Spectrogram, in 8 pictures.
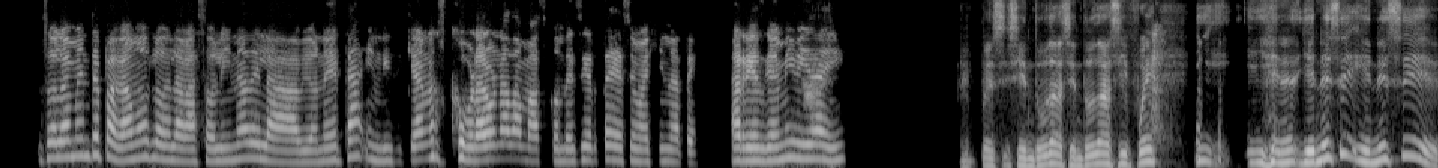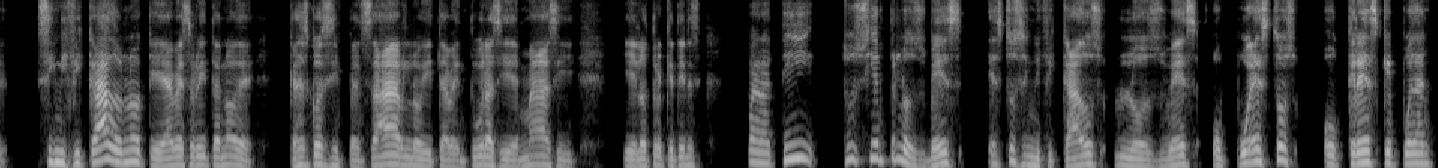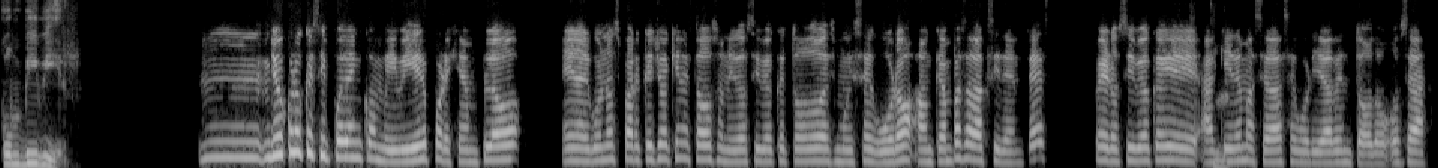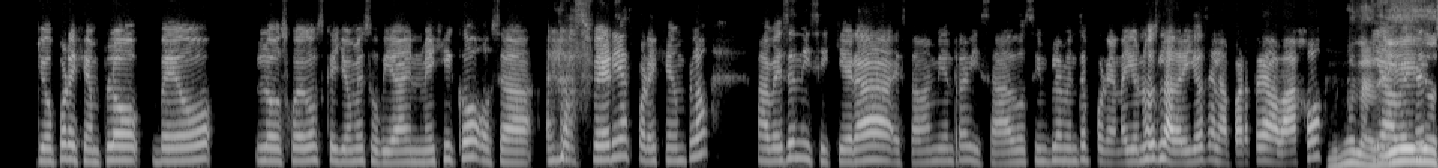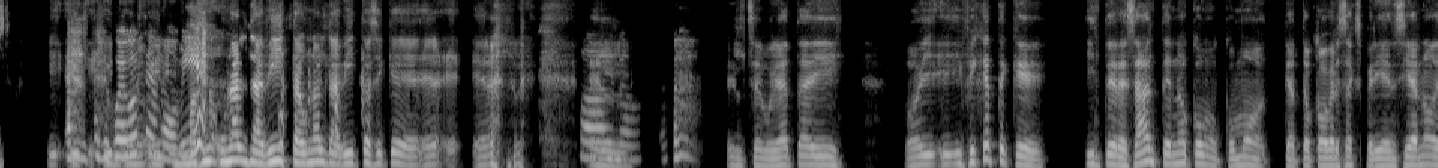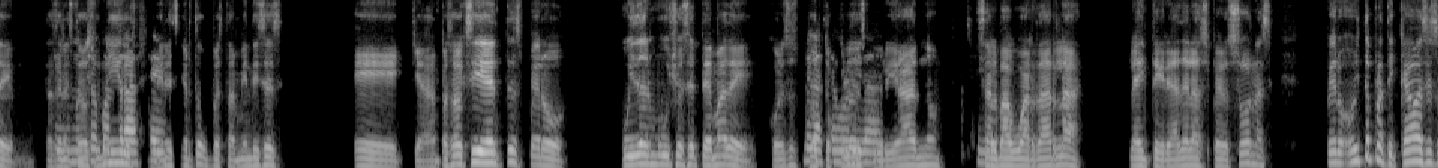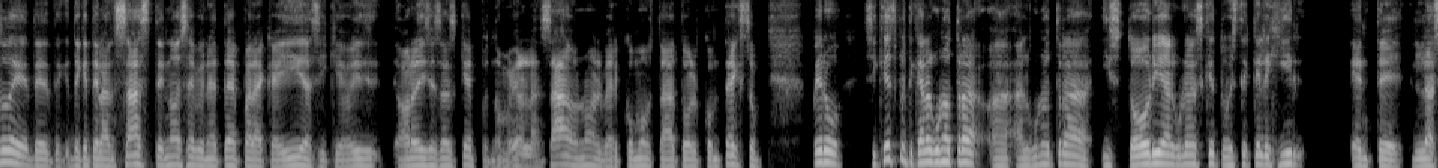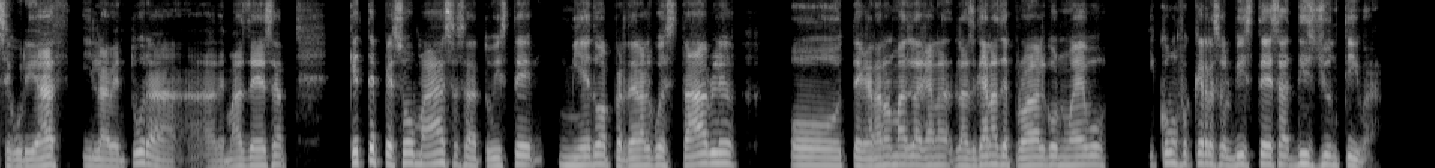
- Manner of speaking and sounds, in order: laugh; other noise; chuckle; chuckle; laugh; laughing while speaking: "era el"
- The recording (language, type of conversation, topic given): Spanish, podcast, ¿Cómo eliges entre seguridad y aventura?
